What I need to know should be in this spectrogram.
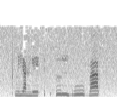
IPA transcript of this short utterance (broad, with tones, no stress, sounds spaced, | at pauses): pʰ l i˥˩ a̯ ŋ e˥˩ ʔ | ʔ ɯ˥˩ ŋ b uː˥˩ b a˥˩ p̚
